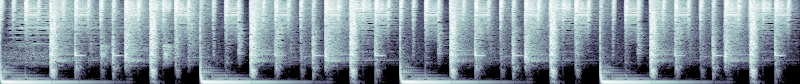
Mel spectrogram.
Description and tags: Created in Hydrogen and Korg Microsampler with samples from my personal and original library.Edit on Audacity.
beat, bpm, dance, drums, edm, fills, free, groove, hydrogen, kick, korg, library, loop, pack, pattern, sample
